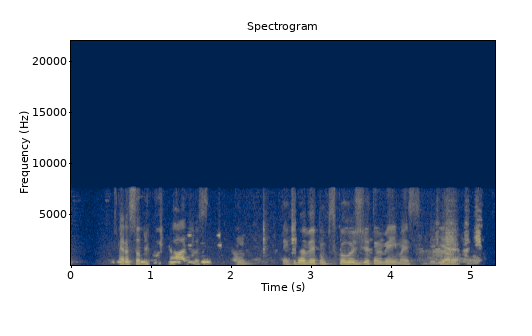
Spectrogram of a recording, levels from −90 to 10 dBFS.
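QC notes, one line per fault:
0.00–0.07 s, 1.10–3.76 s, 4.33–5.16 s, echo leak: a delayed copy of the speech trails it, faint at first (about 25 dB down, 405 ms late), then roughly as loud as the speech and later about 5 dB below it, 355 ms late. This is likely a far-end loudspeaker whose echo canceller let its microphone pickup return.
0.89–2.08 s, 2.63–2.97 s, speech suppressed in double talk: the speech dips in pieces, for about a second in total with drops of about 25 dB in the first span and briefly by about 10 dB in the second. This likely happened because the echo canceller, faced with both sides at once, turned everything down.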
